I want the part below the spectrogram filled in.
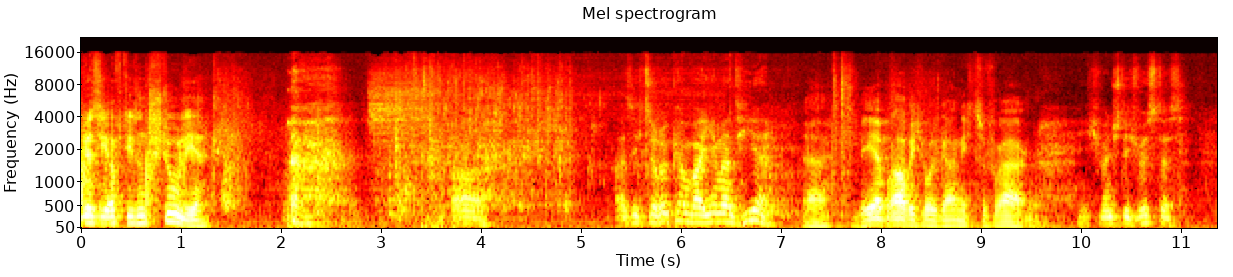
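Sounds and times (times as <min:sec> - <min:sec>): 
speech: 0:00.0 - 0:03.0, 0:05.4 - 0:11.1
water running from a tap: 0:02.9 - 0:06.2.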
